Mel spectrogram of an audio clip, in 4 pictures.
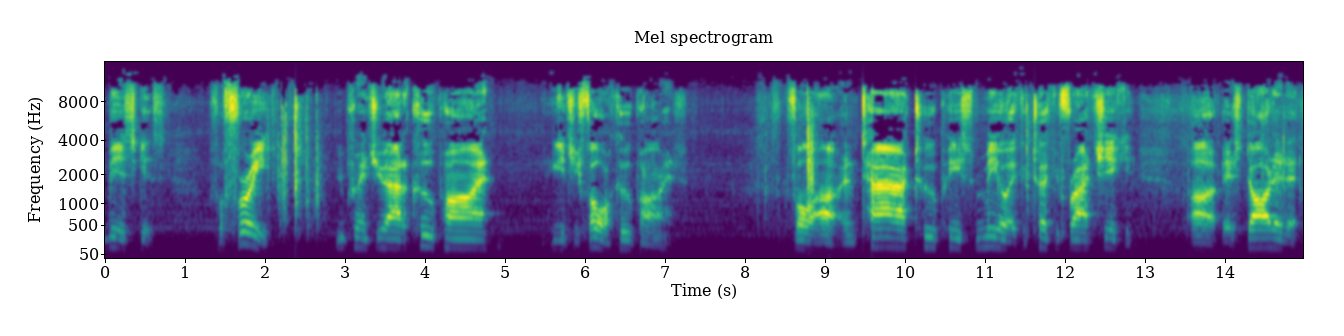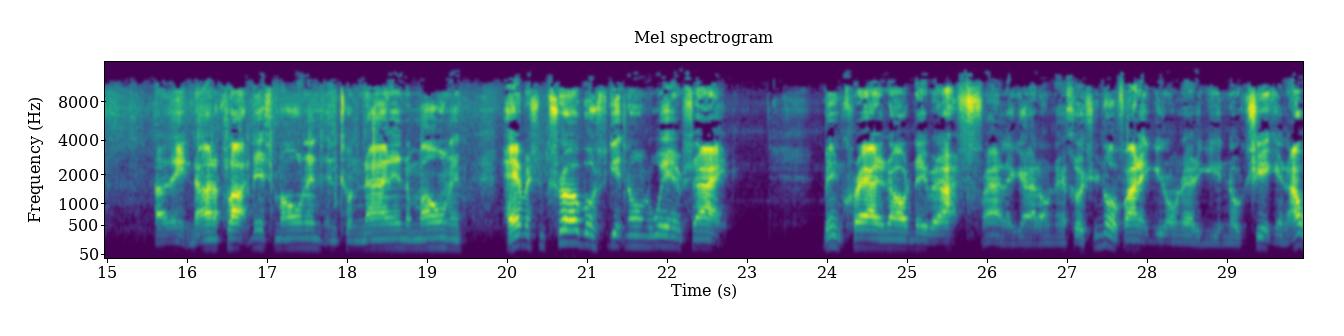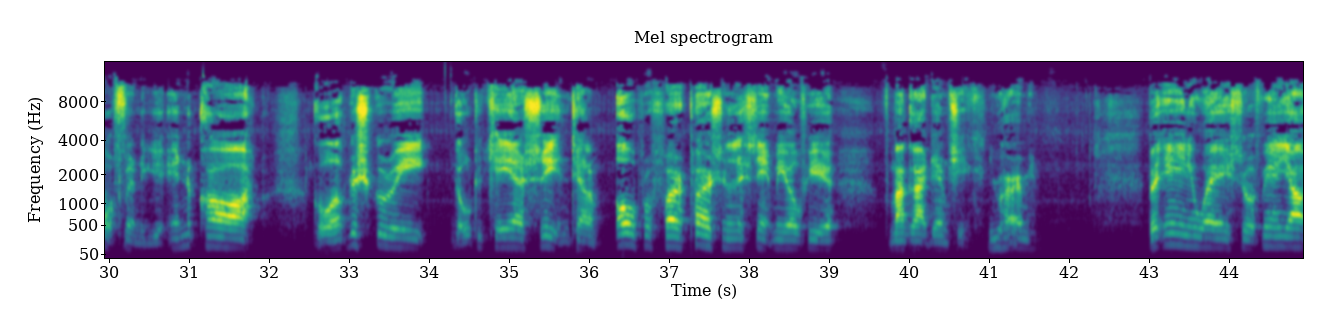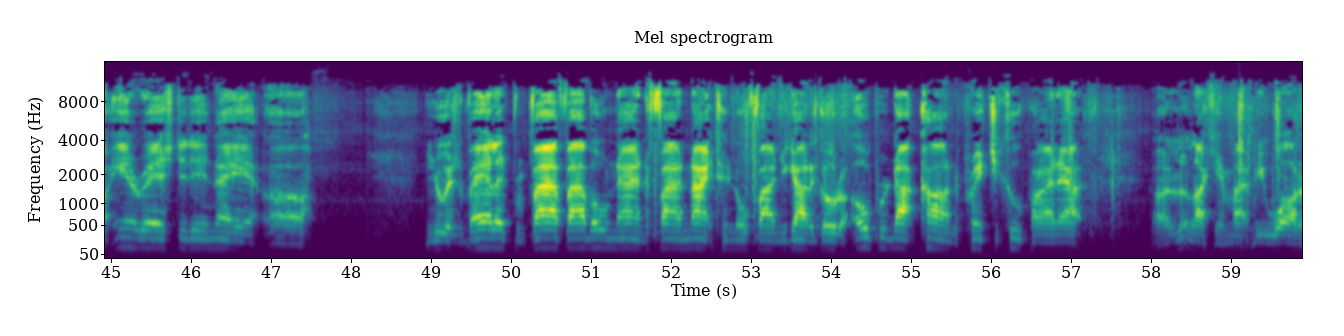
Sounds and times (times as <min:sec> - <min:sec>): Speech: 0:00.0 - 0:02.2, 0:02.9 - 0:04.9, 0:05.6 - 0:07.3, 0:08.5 - 0:12.9, 0:13.6 - 0:15.0, 0:15.6 - 0:22.9, 0:23.9 - 0:31.9, 0:32.6 - 0:39.1, 0:39.7 - 0:41.6, 0:43.0 - 0:47.6, 0:48.9 - 0:57.3, 0:58.0 - 0:59.8.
